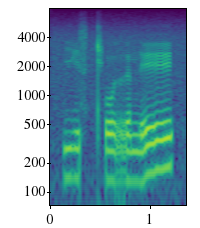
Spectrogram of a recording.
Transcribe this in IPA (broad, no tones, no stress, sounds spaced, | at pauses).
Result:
j i s cʰ o r ə n e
